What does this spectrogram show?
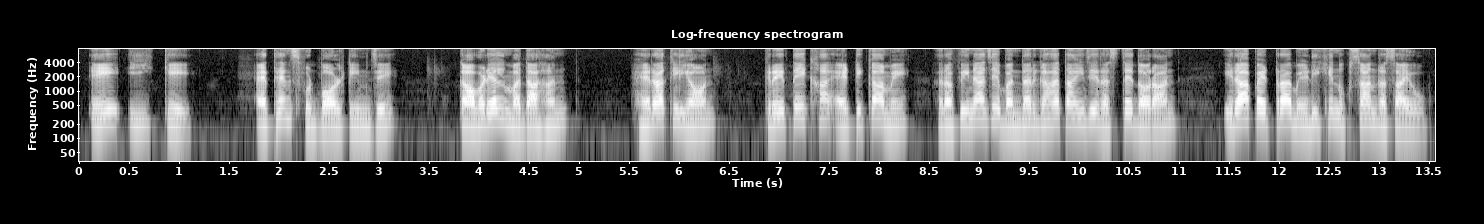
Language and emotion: Sindhi, neutral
